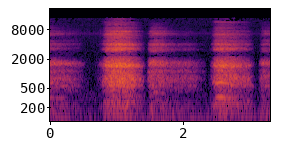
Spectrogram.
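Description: Heavy breathing of someone catching their breath: a few loud, rasping breaths, each separated by a brief silent pause.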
